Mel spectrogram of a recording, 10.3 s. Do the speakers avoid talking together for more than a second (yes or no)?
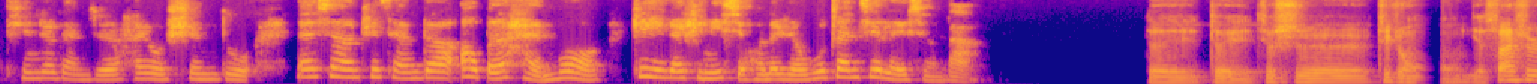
yes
